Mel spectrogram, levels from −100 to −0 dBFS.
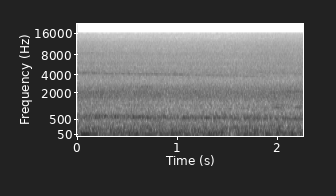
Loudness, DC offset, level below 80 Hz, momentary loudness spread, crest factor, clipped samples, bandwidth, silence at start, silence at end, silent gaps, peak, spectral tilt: -33 LUFS; under 0.1%; -36 dBFS; 1 LU; 12 dB; under 0.1%; 16.5 kHz; 0 s; 0 s; none; -18 dBFS; -4.5 dB/octave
